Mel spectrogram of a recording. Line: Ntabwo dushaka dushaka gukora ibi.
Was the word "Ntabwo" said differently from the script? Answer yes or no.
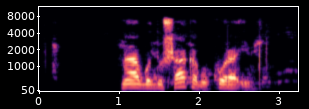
no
